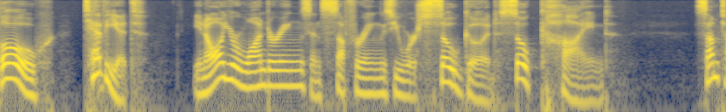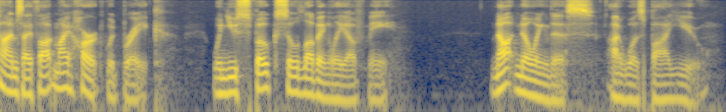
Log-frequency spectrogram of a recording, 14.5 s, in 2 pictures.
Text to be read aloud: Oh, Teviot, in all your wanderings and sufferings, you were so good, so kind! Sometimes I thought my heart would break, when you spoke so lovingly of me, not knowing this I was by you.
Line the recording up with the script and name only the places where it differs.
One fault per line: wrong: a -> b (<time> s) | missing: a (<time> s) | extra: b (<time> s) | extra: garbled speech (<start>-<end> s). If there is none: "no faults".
no faults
